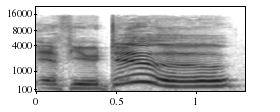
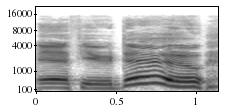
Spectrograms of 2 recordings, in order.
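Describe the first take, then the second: First: Slow, high, loud movie drama; dramatic trailer voice. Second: Slow, loud radio-host shout; Good Morning Vietnam voice. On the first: Pretend. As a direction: stretch it like a film trailer. Dramatic film-trailer take. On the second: Retold or imitated. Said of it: "Good Morning Vietnam thing".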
